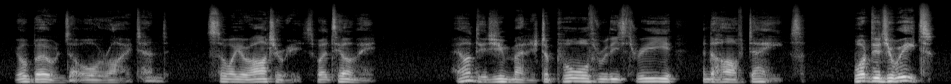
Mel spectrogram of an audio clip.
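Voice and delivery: ordinary delivery

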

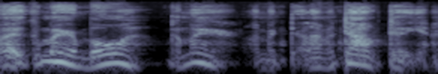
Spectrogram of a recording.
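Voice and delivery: creepy, sleazy uncle voice. Comparing ethanol to a creepy uncle at a barbecue: creepy uncle voice. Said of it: "like that creepy uncle at the barbecue".

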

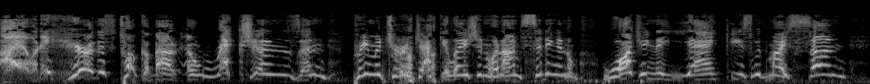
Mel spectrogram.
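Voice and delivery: shrill, very high, screeching voice. Radio host retells a woman who called the station complaining: retelling a screeching complaint. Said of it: "complaining and screeching".

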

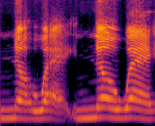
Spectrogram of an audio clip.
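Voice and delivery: crying, very slow, tearful, disbelieving delivery. Retelling winning a shopping spree and dropping to the knees, retelling own crying. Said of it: "And I am crying because I'm like".

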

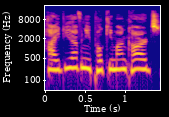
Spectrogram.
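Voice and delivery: put-on little, teeny tiny voice, pitched high. Recalling daily store phone calls asking about Pokemon cards: imitating a teeny tiny voice. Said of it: "this little teeny tiny voice".

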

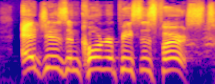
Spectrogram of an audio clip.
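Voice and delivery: high, bold, heroic captain-like tone. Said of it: "the captain of the Titanic bravely declared".

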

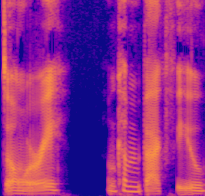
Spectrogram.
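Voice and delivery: low, confiding, kept-close aside. Handing over her weapons, she speaks to two companions, speaking quietly. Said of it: "like quietly to um to Cal and Morn".

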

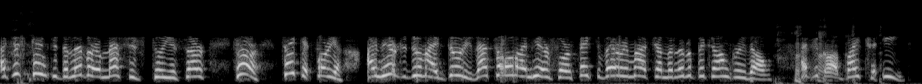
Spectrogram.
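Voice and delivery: tiny, small, high-pitched voice. Recalling a line said as Biddy McLeod delivering a message, doing Biddy McLeod's little voice. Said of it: "he had a little voice like this".

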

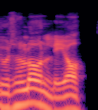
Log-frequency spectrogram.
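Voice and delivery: put-on failed Southern accent sounding Scottish Irish. Showing how the Southern accent turns into Irish Scottish: Carolee's Southern accent gone Scottish Irish. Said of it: "It just becomes Scottish Irish".

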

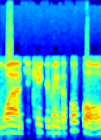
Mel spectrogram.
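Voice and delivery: normal talking voice

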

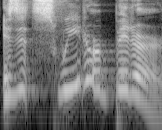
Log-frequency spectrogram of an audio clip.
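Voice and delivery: very high, whiny voice. The marionette, handed a glass to drink, asks in a whining voice. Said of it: "asked in a whining voice".

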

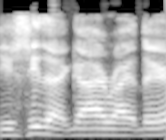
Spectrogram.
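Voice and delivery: usual speaking voice

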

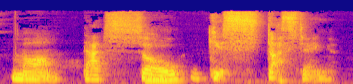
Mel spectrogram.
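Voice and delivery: very drawn-out, slow, emphatic, utterly convinced, acted. Retelling how her kid Edie says something is disgusting, imitating Edie saying it with conviction. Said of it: "such conviction".

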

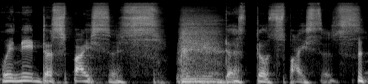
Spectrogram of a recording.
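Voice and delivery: put-on breathy Dutch accent pushed through clenched teeth. Discussing the spice trade, imitating how the Dutch talk: Dutch accent impression. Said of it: "That's how they talk. That's my best".

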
